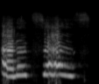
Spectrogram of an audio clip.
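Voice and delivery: high, laugh-choked reveal. Real, not acted. Reading the wrong names to her cohost, laughing high. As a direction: squeak it out through laughter.

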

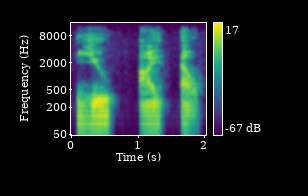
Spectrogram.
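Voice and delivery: very slow, letter by letter; spelling out. Real, not acted. Guest spells his handle for listeners, spelling out slowly. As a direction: leave space after each letter. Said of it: "I'll actually spell that out".

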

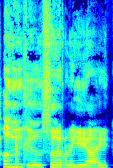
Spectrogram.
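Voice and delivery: very high, small apologetic voice; imitated meek little voice; sheepish mock apology. Acting Tara snapping back, apologising.

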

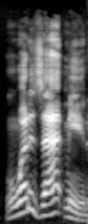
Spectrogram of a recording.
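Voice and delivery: put-on high-pitched questioning child; pestering kid. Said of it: "it's like a parent".

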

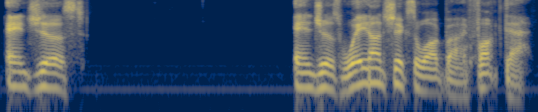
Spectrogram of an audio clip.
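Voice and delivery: mock goth fan dismissing suits; hammed-up metalhead. Acting a goth-metal viewer.

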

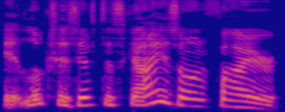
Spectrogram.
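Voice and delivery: put-on very high, loud child's cry; screaming little girl. Little girl watches the blaze, high-pitched scream. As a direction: shriek it in a little girl's voice. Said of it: "screamed a little girl".

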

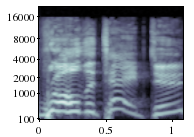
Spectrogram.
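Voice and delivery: high, loud demand; loud challenge. Real, not acted. Co-host disputing what was said, loudly demanding proof. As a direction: call it out over the others. Playful dispute over who said it.

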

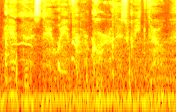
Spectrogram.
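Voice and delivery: hushed aside, half whispered; whispering. Real, not acted. Aside about avoiding Ricardo.

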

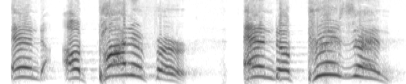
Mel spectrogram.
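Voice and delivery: high, slow, thundering declaration; full-force preaching. Acted. Joseph telling brothers God allowed the wound, full-force preaching. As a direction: hammer each phrase out in a loud shout.

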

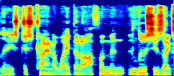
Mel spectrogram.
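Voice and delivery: normal talking voice

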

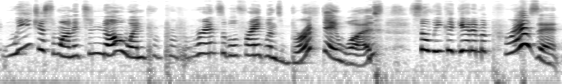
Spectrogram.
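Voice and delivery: high-pitched mock-innocent kids; kids' fibbing excuse. Kids lie to the police and principal, high mock-innocent.

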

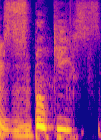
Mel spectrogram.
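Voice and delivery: "Spooky s-" with a very slow hissed s; spooky hissing s. Shown as a demonstration. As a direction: drag out the s like a snake. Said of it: "how [name] says all his S's".

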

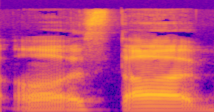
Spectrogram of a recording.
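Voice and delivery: high, flattered protest; bashful coo. Retold or imitated. Podcaster brushing off listeners' compliment, bashful and high.

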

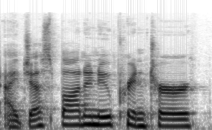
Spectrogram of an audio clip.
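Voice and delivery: usual speaking voice

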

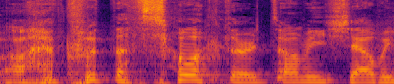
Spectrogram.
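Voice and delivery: ordinary talk, nothing marked

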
